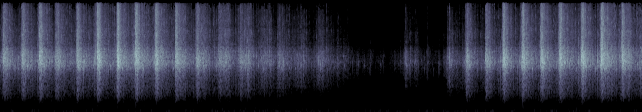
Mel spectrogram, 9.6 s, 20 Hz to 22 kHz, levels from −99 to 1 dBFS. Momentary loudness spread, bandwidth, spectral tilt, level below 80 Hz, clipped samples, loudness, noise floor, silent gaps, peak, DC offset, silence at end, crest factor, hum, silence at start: 19 LU; over 20 kHz; 10 dB/octave; under -90 dBFS; under 0.1%; -27 LUFS; -79 dBFS; none; -4 dBFS; under 0.1%; 0 s; 28 dB; none; 0 s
